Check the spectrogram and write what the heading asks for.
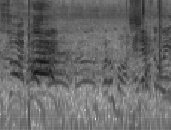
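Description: Men's voices calling out across an open field, one shout about half a second in and more calls near the end, with a low rumble of wind on the microphone at the end.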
